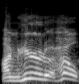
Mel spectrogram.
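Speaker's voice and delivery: very high, loud yell. A bald man runs toward you from the door, yelling out. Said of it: "he kind of yells out".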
